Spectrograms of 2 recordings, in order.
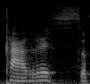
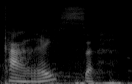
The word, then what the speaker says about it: Kareyce: Donc, je disais qu'elle s'appelle Caresse Fotso, ça s'écrit Kareyce pour Caresse Fotso, camerounaise, en belle ouais.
